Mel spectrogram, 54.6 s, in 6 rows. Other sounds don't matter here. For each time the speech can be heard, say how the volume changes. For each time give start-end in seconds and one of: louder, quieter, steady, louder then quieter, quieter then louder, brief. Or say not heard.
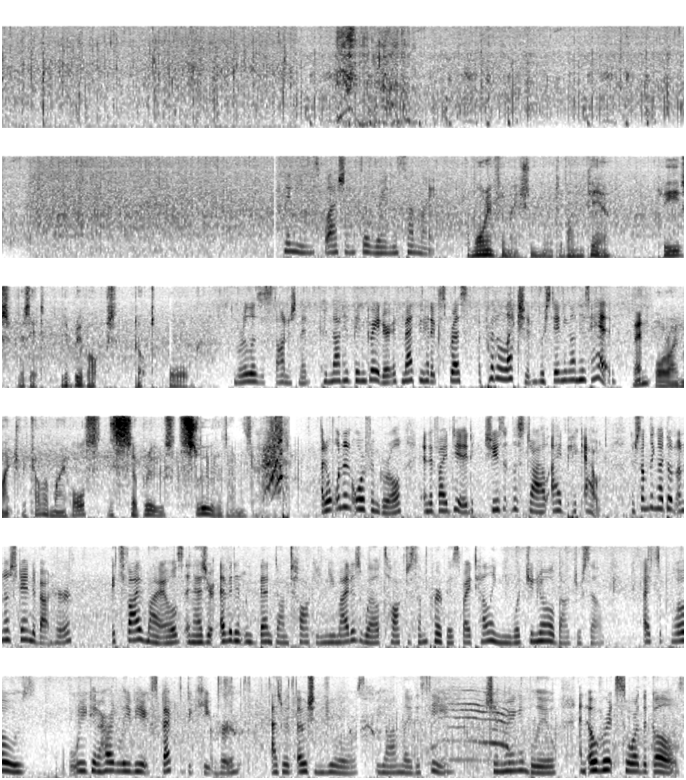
12.8-30.9 steady
31.5-54.5 steady.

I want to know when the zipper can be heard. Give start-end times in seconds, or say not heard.
4.2-6.1, 30.6-31.1, 48.3-49.4.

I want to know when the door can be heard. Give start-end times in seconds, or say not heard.
not heard.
